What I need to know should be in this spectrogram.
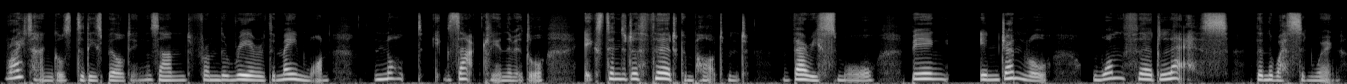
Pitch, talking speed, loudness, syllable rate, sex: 215 Hz, 145 wpm, -20 LUFS, 4.7 syllables/s, female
